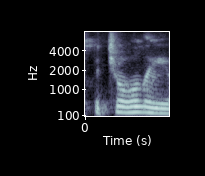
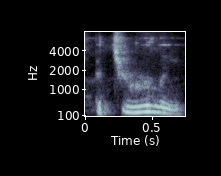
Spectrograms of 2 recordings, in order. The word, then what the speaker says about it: patchouli: I wasn't saying it right. Who knew? I thought it was patchouli all this time. It's patchouli.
